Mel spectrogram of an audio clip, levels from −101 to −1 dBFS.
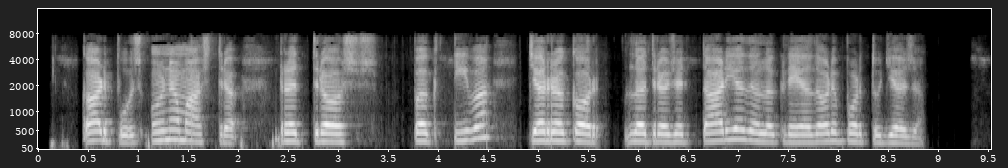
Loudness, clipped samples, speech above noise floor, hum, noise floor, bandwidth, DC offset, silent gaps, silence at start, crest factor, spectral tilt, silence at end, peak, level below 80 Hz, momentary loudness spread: -18 LUFS; under 0.1%; 44 dB; none; -62 dBFS; 8 kHz; under 0.1%; none; 0.45 s; 18 dB; -3 dB/octave; 0.7 s; -2 dBFS; -64 dBFS; 11 LU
